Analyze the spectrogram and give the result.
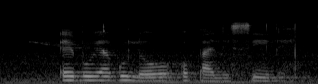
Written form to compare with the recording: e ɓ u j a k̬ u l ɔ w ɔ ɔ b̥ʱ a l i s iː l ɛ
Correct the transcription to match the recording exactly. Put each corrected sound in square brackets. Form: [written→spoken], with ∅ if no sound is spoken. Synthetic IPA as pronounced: e ɓ u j a k̬ u l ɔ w ɔ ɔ b̥ʱ a l i s iː l ɛ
